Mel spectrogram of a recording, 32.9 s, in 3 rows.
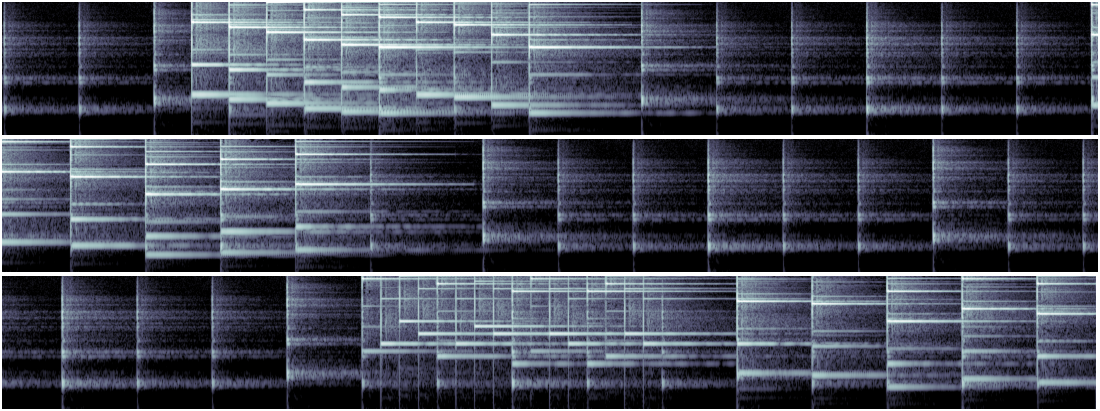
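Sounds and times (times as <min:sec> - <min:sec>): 
glockenspiel: 0:01.9 - 0:06.8, 0:10.9 - 0:15.4, 0:25.5 - 0:32.8.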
